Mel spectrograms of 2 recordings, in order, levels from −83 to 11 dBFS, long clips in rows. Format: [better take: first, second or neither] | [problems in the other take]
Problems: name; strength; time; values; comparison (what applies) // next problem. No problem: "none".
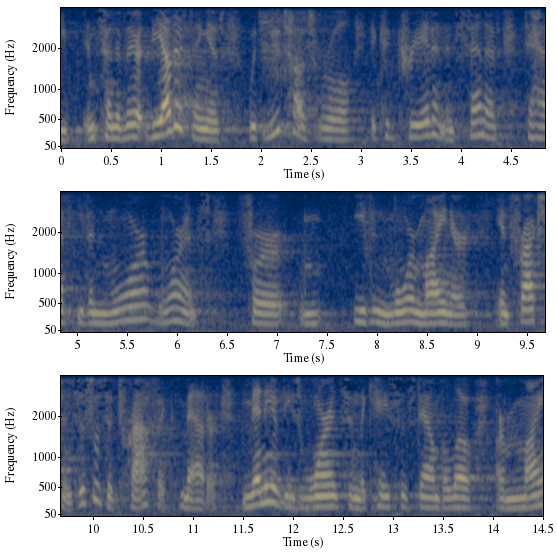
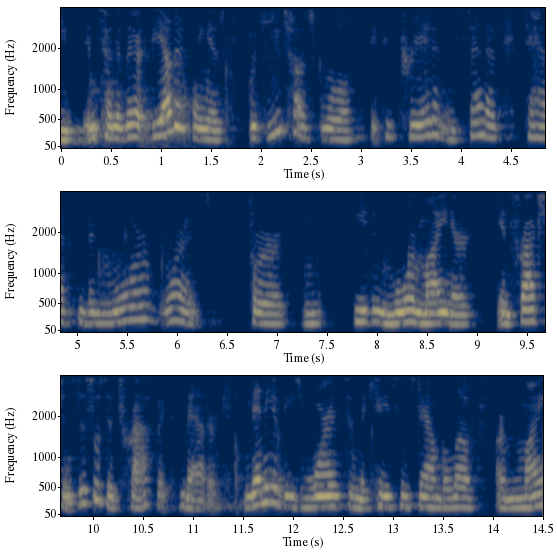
first | noise reduction (neural mask model DeepFilterNet 3)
